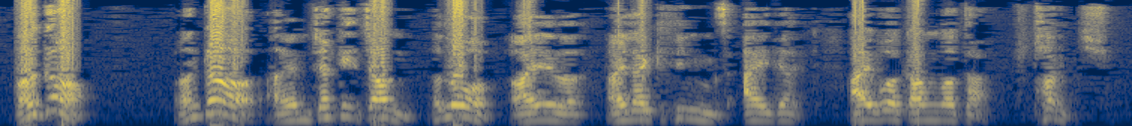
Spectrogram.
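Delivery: lightly hammed Jackie Chan voice; Jackie Chan impression. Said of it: "Jackie Chan gimmick".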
